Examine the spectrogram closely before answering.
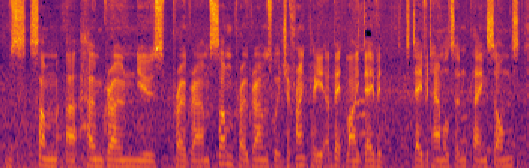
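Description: Over background music, a man's speech unfolds at a fairly slow pace. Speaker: radio industry consultant. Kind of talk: casual chat.

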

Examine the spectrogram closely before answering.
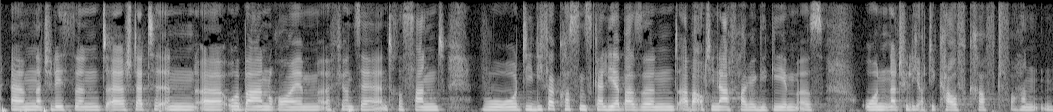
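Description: Speaking with monotone, flat intonation, a woman keeps a moderate pace and a medium pitch. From Germany, Cologne. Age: 30s. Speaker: retail business manager. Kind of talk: live interview with audience. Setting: studio with live audience.

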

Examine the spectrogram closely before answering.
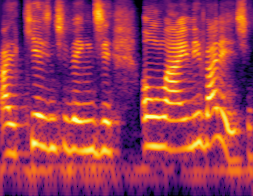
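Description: Background noise is noticeable throughout. A woman's voice comes through over it. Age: 20s. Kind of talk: interview.

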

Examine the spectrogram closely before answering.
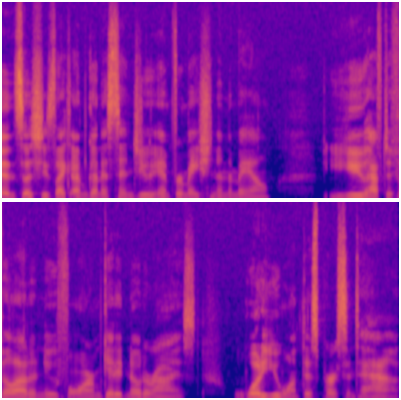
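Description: Fairly quick speech with ordinary pitch variation on a very clean recording with a silent background. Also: woman, very deep, low pitch for a woman. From Chicago, US Midwest. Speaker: TV writer. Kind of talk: casual interview.

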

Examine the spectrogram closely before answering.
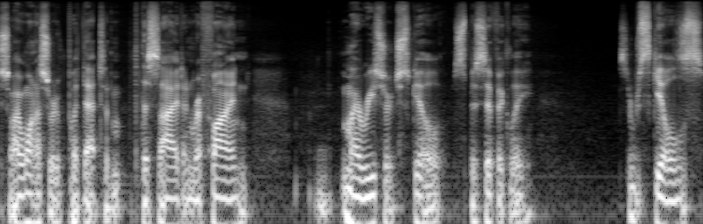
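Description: Vocal fry runs through a man's speech in an American accent. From western Massachusetts, rural. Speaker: first-year PhD student. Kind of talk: casual interview.

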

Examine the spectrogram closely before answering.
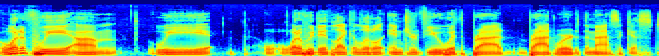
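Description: A man speaks at a fairly slow pace in a very deep, low voice with ordinary pitch variation, recorded dry and close with no echo. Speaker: podcast co-host. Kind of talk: casual chat. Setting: studio with microphones.

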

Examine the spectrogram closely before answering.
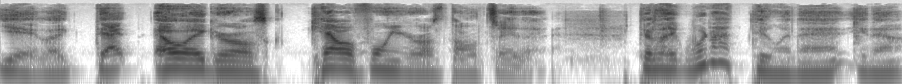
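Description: Somewhat breathy, a man with a fairly high pitch rushes along at a very fast pace with lively intonation. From Philadelphia, US East Coast. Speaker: podcast host, comedian. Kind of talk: casual chat, podcast interview. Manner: casual, rambling, profane.

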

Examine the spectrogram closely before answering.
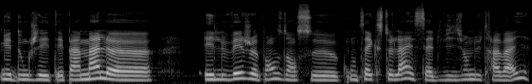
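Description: Her voice is a plain, everyday voice, with a woman speaking at a moderate pace, fairly high pitch and fairly even intonation. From southern France. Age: 30s. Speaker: activist, former team manager. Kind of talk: interview.

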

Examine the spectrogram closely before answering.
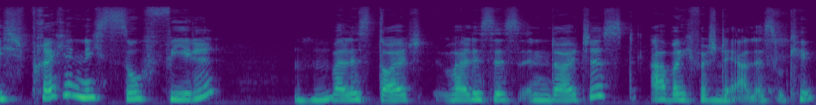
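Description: A somewhat breathy woman with a Japanese accent, at a moderate pace with ordinary pitch variation. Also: fairly high pitch for a woman. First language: Japanese (speaking German). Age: 20s. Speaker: podcast co-host, translation company employee. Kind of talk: casual chat. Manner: halting.

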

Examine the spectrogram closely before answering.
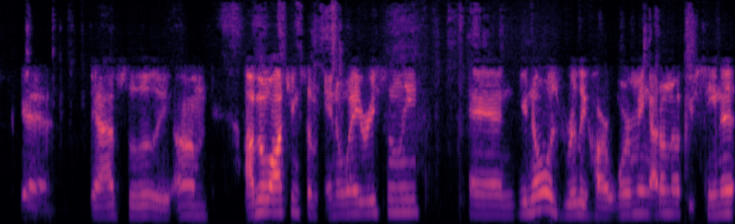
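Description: This is a plain, everyday voice, a man with an American accent and a fairly high pitch. He talks at a fairly quick pace with fairly even intonation. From Indiana, US. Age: young. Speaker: caller to boxing podcast. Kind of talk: casual chat. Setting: phone call.

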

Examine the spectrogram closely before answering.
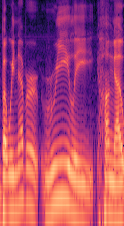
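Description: A man speaks with lively intonation. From Montreal, Quebec. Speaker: film producer. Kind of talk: interview. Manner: halting.

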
